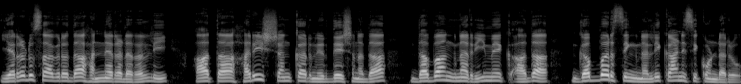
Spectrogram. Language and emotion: Kannada, neutral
